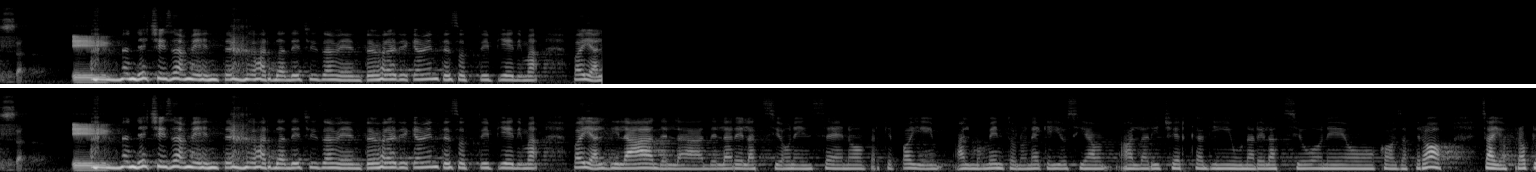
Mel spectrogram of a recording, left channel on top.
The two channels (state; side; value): drops out; left; at 6.1 s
